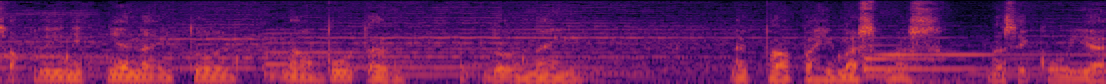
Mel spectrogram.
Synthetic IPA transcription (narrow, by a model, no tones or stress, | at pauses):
sɐkliːnɪk̚ɲanɐɪt̪o̞nɐʔɐbuːt̪ɐnɐt̪̚d̪oʔonɐj | nɐɡ̚paːpɐɦɪmɐsmɐsnɐsɪkuːja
